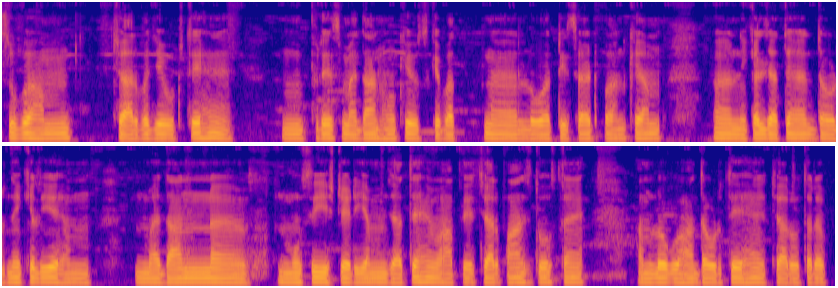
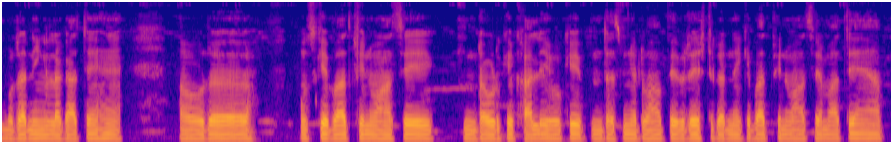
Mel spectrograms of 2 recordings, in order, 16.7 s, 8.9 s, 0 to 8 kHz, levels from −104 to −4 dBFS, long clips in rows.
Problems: none marked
